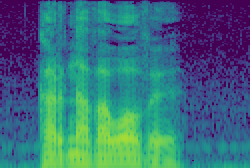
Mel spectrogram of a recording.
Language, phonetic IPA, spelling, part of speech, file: Polish, [ˌkarnavaˈwɔvɨ], karnawałowy, adjective, Pl-karnawałowy.ogg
